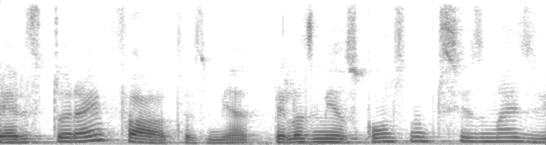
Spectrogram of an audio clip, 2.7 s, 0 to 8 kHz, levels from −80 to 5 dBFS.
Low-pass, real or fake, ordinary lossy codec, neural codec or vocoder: none; real; none; none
